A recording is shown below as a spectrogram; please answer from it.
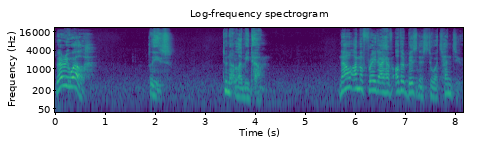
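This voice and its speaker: An actor playing a shrewd, courteous shogunate statesman in a video game, speaking in a measured, formal, authoritative way. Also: on the high side, big pitch swings, a bit bright, slight background noise, exaggerated voice. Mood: composed authority. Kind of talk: video game cutscene acting.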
